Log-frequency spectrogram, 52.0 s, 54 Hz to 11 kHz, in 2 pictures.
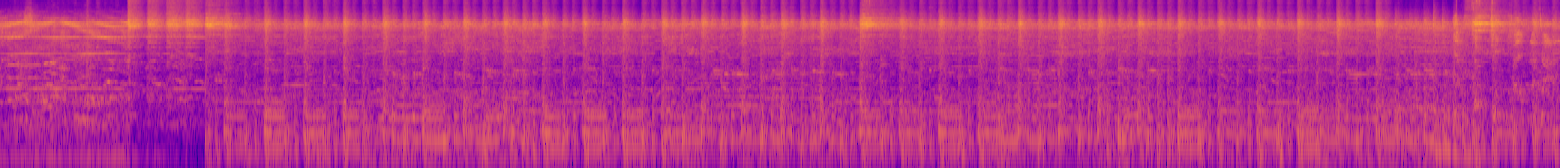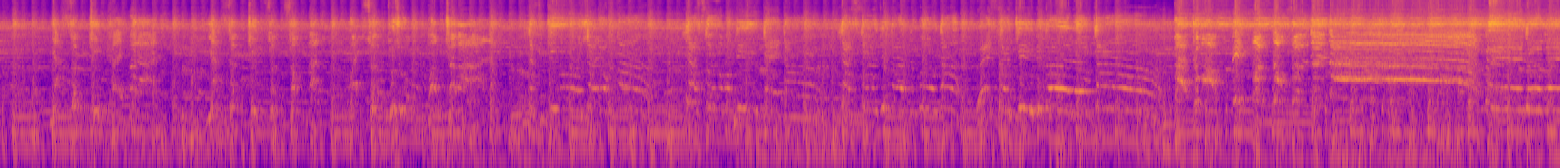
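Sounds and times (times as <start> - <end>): punk rock band playing: 0.0 - 52.0.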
